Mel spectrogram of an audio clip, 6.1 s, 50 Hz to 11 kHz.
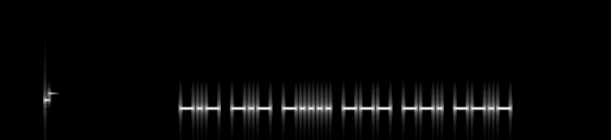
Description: Morse code, heard as a keyed tone, about 28 wpm, 700 Hz. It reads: KK6OGQ
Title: USA Call Signs 28wpm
